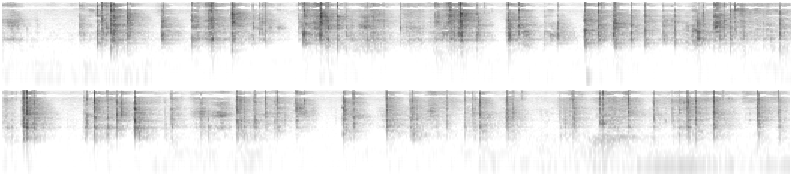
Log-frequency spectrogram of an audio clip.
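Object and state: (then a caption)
Glass water bottle with metal cap. Fingertips, nails and metal rings tap and scratch along a clear, empty, hollow cylindrical glass water bottle with a metal screw cap and water droplets inside, held horizontally. Quick, bright clicking taps come in dense bursts over a faint low hum, with short ticks and light scraping between them.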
